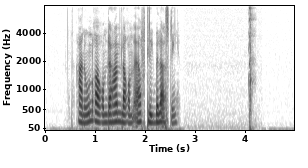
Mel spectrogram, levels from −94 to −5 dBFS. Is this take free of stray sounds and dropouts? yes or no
no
